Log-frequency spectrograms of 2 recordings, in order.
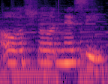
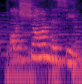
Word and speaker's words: O'Shaughnessy: Oshonesi. Oh my God. Oshonesi. Oshonesi. No. O'Shaughnessy.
